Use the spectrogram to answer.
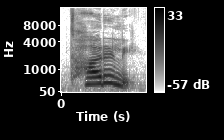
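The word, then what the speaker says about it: thoroughly: तो इसमें जो जी एच है यह अ या ह की तरह बहुत में से बोला जाता है यह वर्ड बोला जाता है थोरली मैं फिर से लिख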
